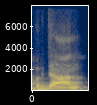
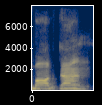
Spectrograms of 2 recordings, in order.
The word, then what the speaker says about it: Bogdan: saying uh that you're saying my name bogdan as it is in ukrainian because i get used to listening to someone who's calling me bogdan most of the time and it's a little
